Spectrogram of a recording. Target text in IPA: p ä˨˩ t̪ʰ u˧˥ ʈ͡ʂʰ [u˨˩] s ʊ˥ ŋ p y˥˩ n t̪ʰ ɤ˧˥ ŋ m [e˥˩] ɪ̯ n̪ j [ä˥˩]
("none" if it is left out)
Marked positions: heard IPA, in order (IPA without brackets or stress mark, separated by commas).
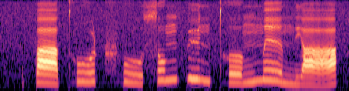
u˨˩, e˥˩, ä˨˩˦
